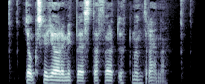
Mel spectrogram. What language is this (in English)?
Swedish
